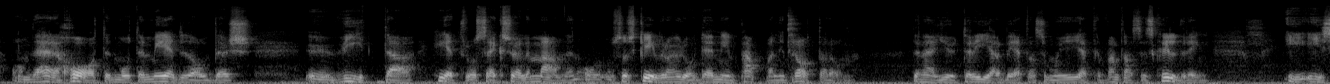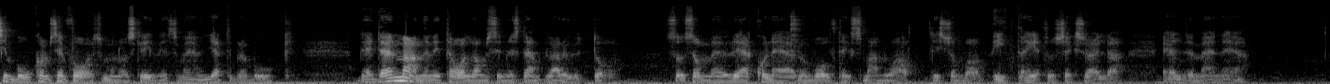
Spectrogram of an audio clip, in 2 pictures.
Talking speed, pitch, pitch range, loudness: 170 wpm, 95 Hz, 90-105 Hz, -31 LUFS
